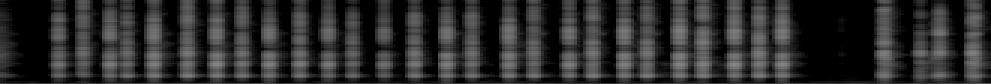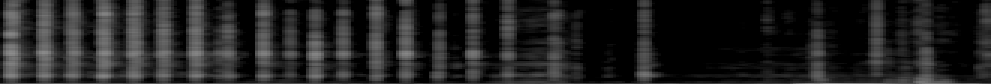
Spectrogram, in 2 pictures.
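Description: A small hollow green plastic Game Boy game cartridge, held in one hand, is tapped with long black acrylic nails. The result is a fast run of sharp, bright clicks that pause briefly near the middle. The tapping ends with a low thump.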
